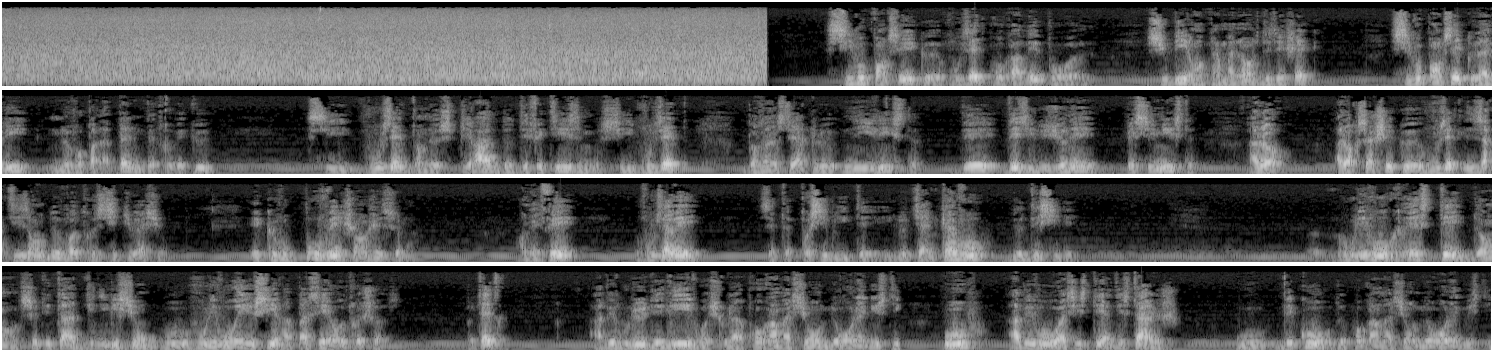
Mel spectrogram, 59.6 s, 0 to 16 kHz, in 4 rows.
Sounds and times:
Music: 0.0s - 59.5s
Speech: 8.2s - 10.9s, 11.5s - 13.2s, 13.9s - 17.1s, 18.0s - 31.5s, 32.3s - 34.0s, 35.0s - 35.6s, 36.2s - 36.8s, 37.4s - 40.6s, 42.9s - 48.6s, 49.4s - 49.8s, 50.6s - 59.5s.

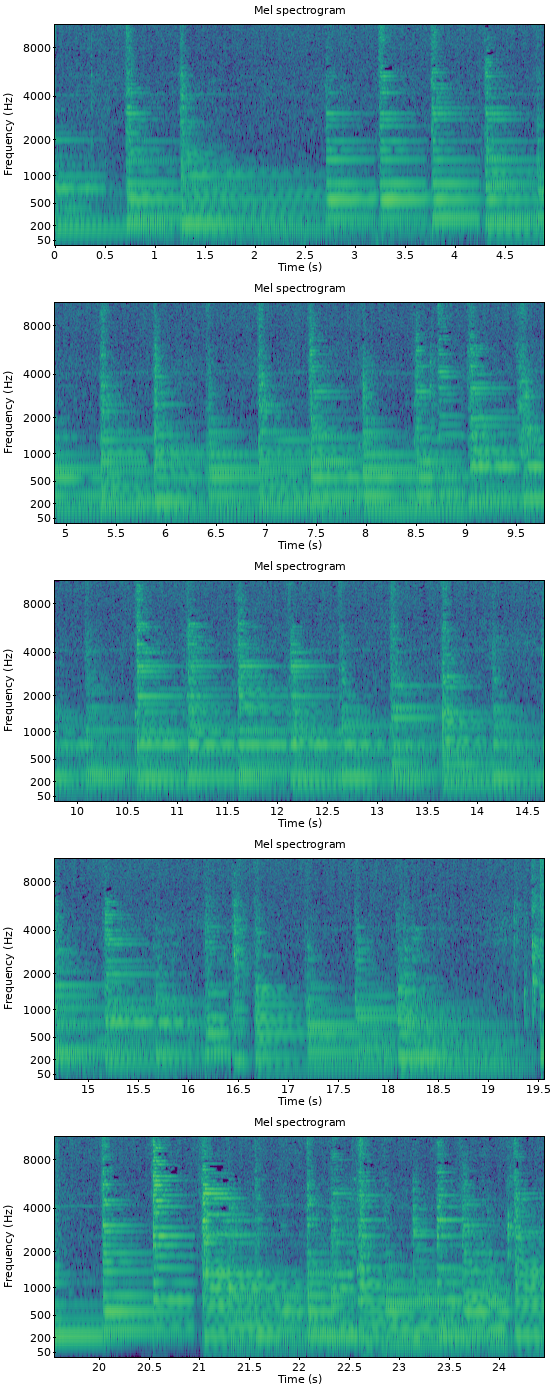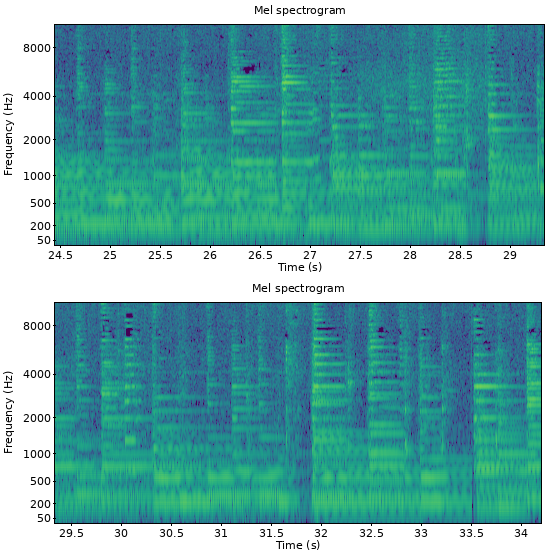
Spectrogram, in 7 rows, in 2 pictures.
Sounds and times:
Acoustic guitar: 0.0s - 34.2s.

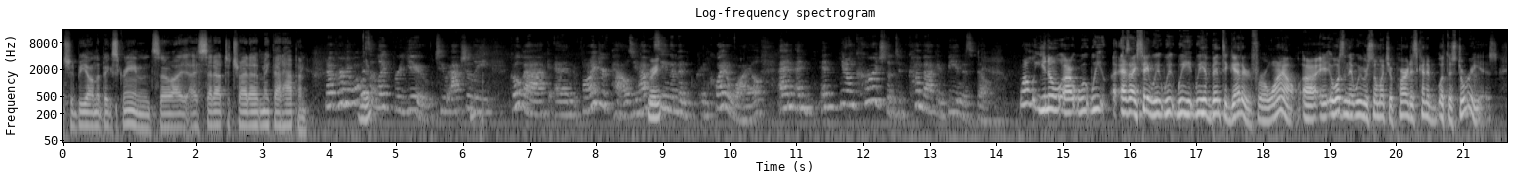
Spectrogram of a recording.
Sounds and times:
Speech: 0.0s - 4.9s, 7.9s - 9.2s.

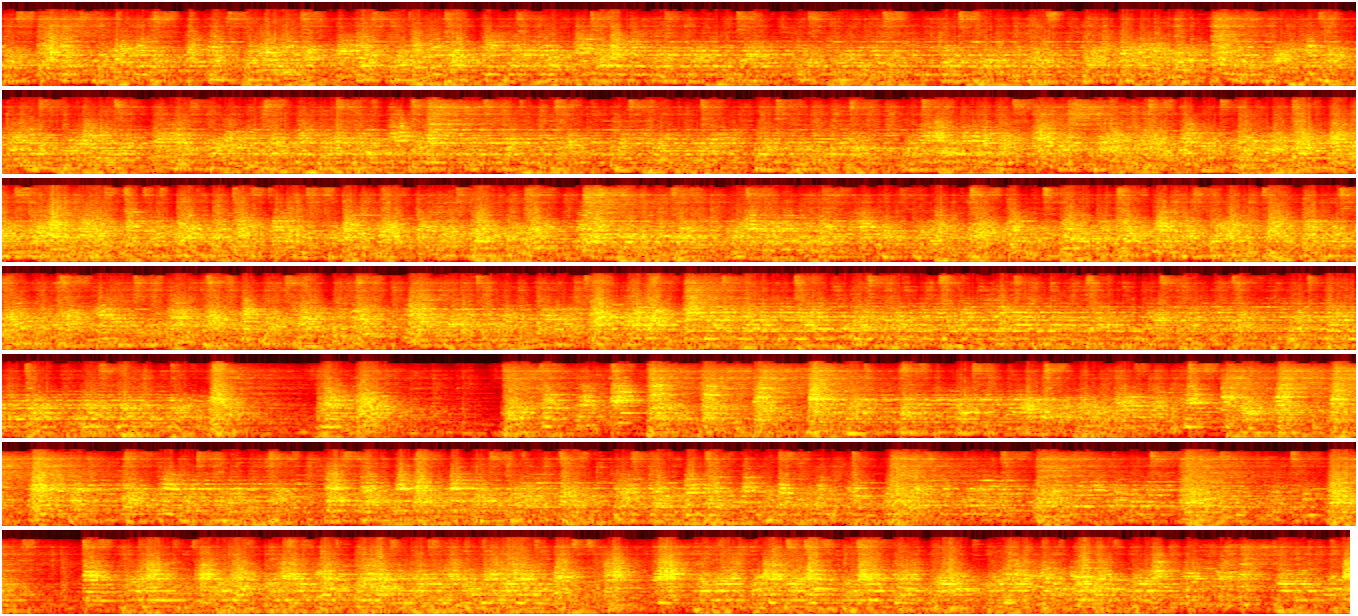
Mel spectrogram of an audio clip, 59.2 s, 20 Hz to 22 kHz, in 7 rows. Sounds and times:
Steelpan: 0.0s - 59.2s.

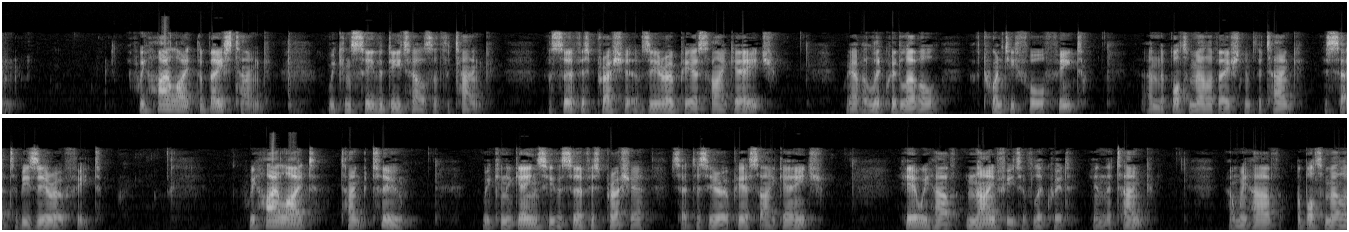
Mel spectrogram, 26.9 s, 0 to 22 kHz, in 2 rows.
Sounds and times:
Speech: 0.0s - 0.2s, 1.3s - 2.7s, 3.3s - 7.8s, 8.4s - 14.5s, 15.9s - 17.6s, 18.3s - 21.8s, 22.4s - 25.0s, 25.7s - 26.9s.

